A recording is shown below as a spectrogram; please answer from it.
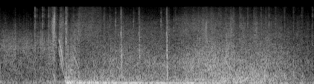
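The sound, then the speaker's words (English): Anti-aircraft fire from an aircraft carrier, the Yorktown, and her escort warships during a dive-bomber attack: a dense, continuous barrage of booming bursts over a deep rumble, loud throughout and easing slightly near the end. “Two more fall to the barrage of anti-aircraft fire thrown up by the Yorktown and her escorts.”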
